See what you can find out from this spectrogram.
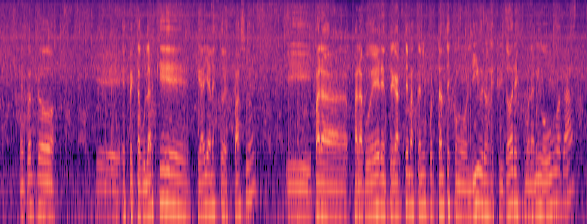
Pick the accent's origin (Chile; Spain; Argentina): Chile; pero somos chilenos.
